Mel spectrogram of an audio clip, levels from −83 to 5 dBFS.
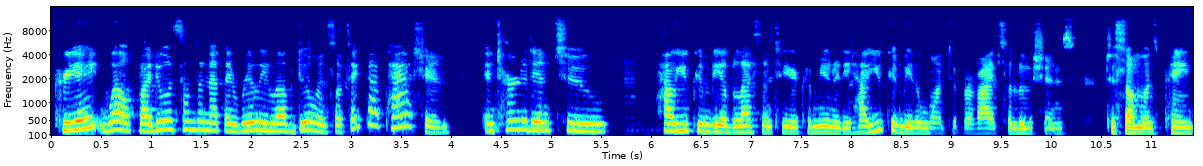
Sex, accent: female, American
